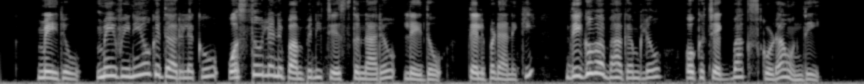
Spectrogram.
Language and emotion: Telugu, neutral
